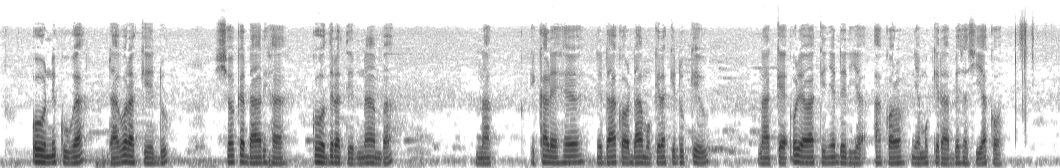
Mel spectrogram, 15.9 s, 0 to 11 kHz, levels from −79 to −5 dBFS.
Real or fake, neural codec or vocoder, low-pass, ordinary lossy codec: real; none; 9.9 kHz; none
